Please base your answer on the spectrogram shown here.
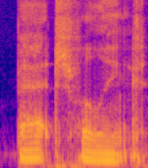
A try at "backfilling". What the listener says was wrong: I think it's not the ch sound. I think you can lose that. I think it's just back.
